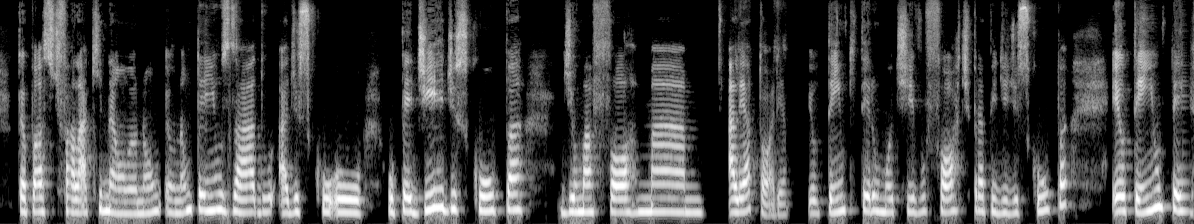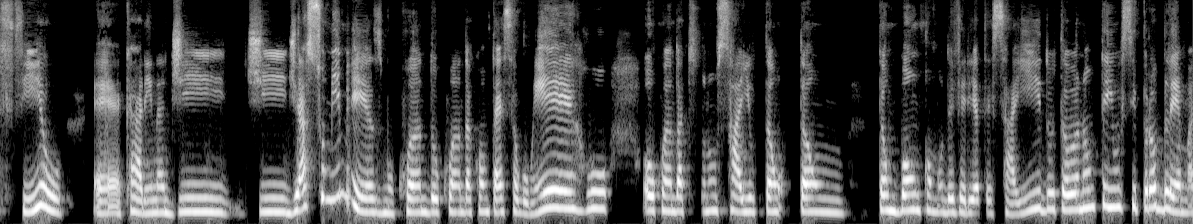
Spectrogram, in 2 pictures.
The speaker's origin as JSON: {"language": "Portuguese", "town": "Salvador", "region": "Bahia", "country": "Brazil", "tie": "born or raised there", "also_born_or_lived": "Germany", "moved": "as an adult", "said": "eu sou baiana, né, nascida em Salvador, Bahia"}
